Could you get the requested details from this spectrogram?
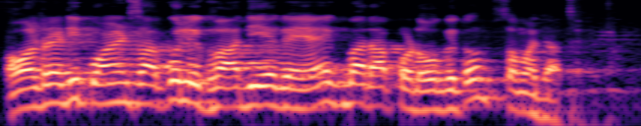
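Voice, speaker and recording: A man's voice: a little high, fast talker. Male tutor, slightly raised voice, patient stepwise live-class explaining. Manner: explains step by step, often checks with "clear?". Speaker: teacher. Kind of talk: live online math class.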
